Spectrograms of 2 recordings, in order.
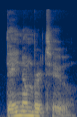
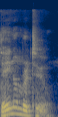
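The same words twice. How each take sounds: First: It is said flatly, without enthusiasm. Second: It is said with lively enthusiasm.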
